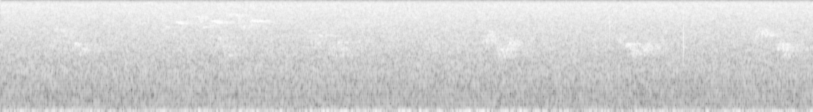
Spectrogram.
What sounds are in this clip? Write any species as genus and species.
Vireo olivaceus, Setophaga fusca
